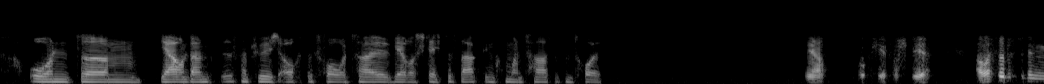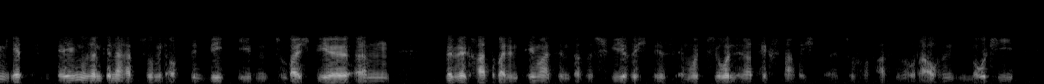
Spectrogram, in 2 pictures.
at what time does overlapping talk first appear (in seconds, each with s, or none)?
none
